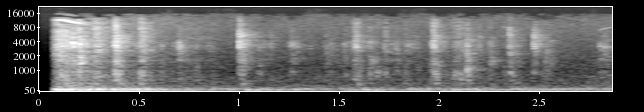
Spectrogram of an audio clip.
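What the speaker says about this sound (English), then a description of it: "that chatter in the background, guys, was Blue typing in" Someone types fast on a computer keyboard a little way off, the soft key clatter running steadily and faintly over a low room rumble.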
